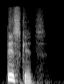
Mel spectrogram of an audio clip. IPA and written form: ˈbɪskɪts (biscuits)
